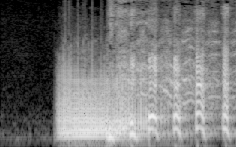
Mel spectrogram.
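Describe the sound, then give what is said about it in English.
A loud fart sound effect: one long buzzing blast that breaks into a few short sputtering puffs at the end, with no voices. “If Alan has a fart, this would be a great time to put toilet. One in.”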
